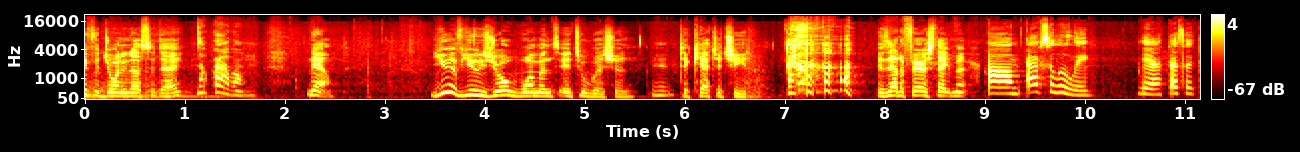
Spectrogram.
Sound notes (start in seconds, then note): 7.4 laughs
